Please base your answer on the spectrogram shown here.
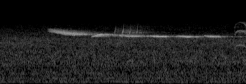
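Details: Male Blue-and-white flycatcher singing on a wooded road by Lake Miyagase, Japan, in early May 2020: a single long, high, thin whistled phrase slowly falling then held steady, with a faint rumble of background noise.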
